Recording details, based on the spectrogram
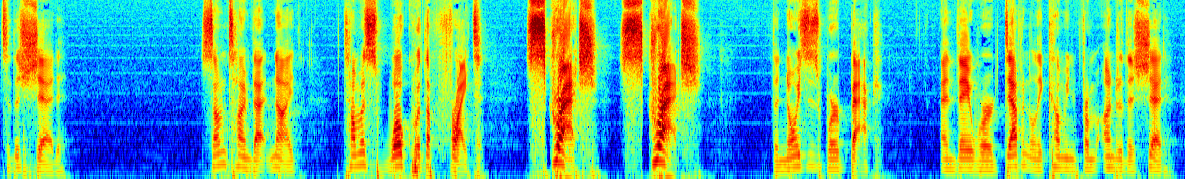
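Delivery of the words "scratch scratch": loud scratching noise. A narrator's reading. Noise returns loudly.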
